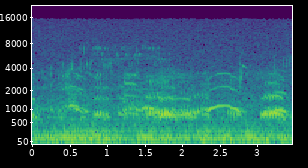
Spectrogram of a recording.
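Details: Common crane calling: bugling, slightly wavering trumpet notes, some rising, given in short series over heavy low-pitched background rumble.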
